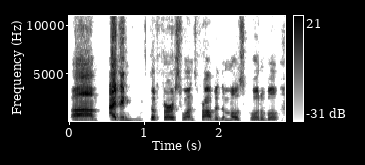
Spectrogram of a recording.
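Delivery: normal talking voice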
